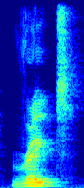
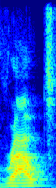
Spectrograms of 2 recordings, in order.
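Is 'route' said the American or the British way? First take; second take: British; American. First: The word is said the British way. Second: The word is said the American way.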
